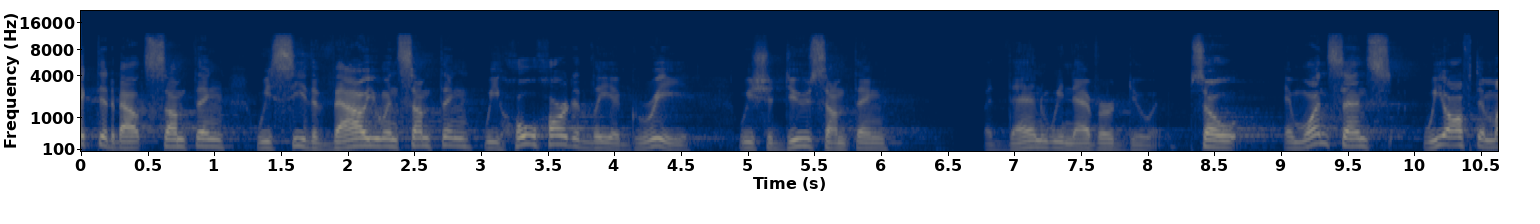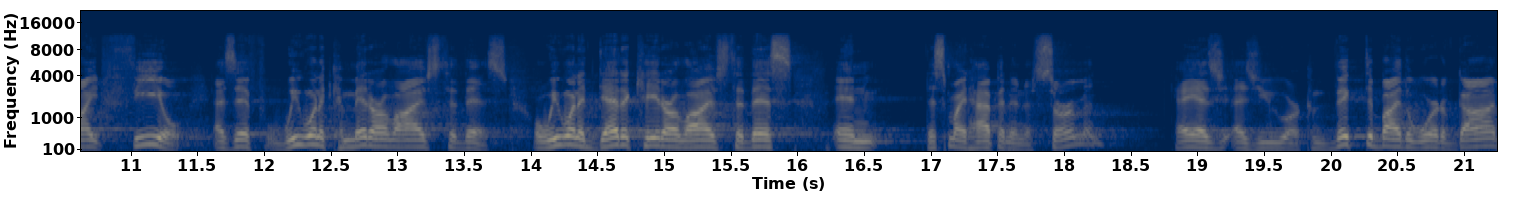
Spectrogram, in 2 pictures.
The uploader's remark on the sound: a sermon recorded at the Lebanon Bible Fellowship Church in Lebanon, PA during the evening service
